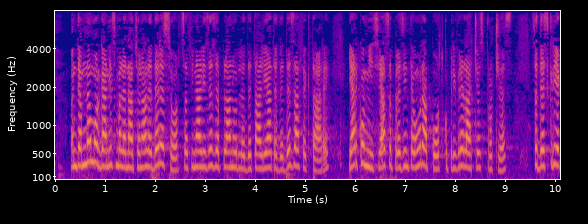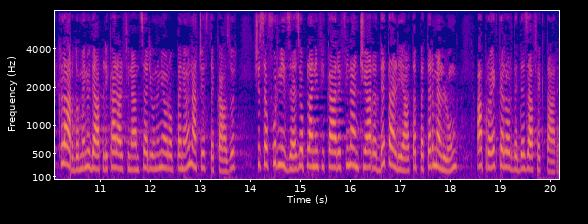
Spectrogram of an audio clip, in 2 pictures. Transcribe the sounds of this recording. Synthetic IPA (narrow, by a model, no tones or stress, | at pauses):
ɨnd̪e̞mnəmo̞rɡanisme̞le̞nat̪sio̞nale̞d̪e̞ɾe̞so̞rt̪səfinalize̞ze̞planuɾile̞d̪e̞t̪aliat̪e̞d̪e̞d̪e̞zafe̞kt̪aɾe̞ | jarko̞misiasəpɾe̞zint̪e̞unrapo̞rt̪kupɾiviɾe̞laːt͡ʃe̞st̪̚pɾo̞t͡ʃe̞sː | əd̪eskɾije̞klard̪o̞me̞nʲjuld̪e̞aplikaɾe̞alfinant̪səɾiuniunije̞uɾo̞pe̞ne̞ɨnat͡ʃe̞st̪e̞kazurʲ | ʃisəfurnize̞zeo̞planifikaɾe̞finant͡ʃiaɾəd̪e̞t̪aliat̪əpe̞t̪e̞rme̞nluŋɡ | apɾo̞je̞k̚t̪e̞lo̞rd̪e̞d̪e̞zafe̞kt̪aɾe̞̰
